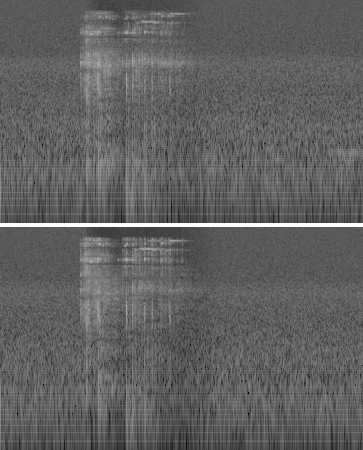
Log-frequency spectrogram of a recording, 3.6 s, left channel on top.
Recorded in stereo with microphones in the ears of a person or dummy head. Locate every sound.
0.8 s a dropped coin: 15° right (ahead or behind), 4.5 m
